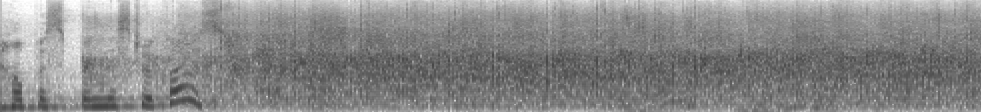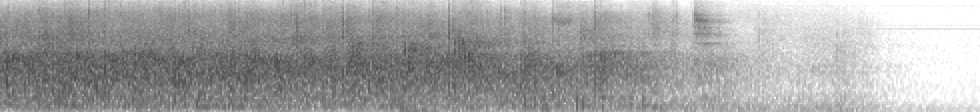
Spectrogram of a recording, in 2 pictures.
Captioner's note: applause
